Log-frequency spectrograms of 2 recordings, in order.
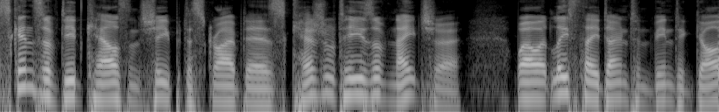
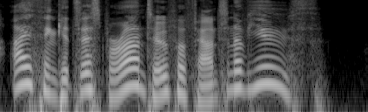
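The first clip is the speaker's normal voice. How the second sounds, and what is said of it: Ditzy put-on voice. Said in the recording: “In ditzy voice”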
